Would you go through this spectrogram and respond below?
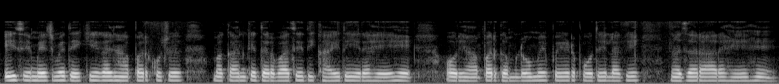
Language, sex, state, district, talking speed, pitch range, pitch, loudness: Hindi, female, Rajasthan, Jaipur, 200 wpm, 175-185 Hz, 180 Hz, -16 LUFS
